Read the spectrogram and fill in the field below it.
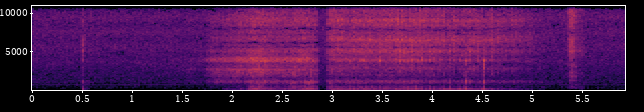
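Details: Clive, a sleeping Basset Hound, snores indoors: one long, rasping, low rumbling breath lasting about three seconds, with a breathy hiss on top, set between short quiet stretches and a few faint clicks.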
